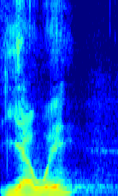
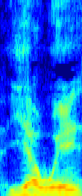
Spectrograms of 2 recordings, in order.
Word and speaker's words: Yahweh: Si ici il est dit, le mot qui est utilisé c'est le tétragramme, le mot sacré des Juifs, Yahweh, que les témoins de Jéhovah orthographient ou prononcent Jéhovah, mais on pense que c'était plus Yahweh.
